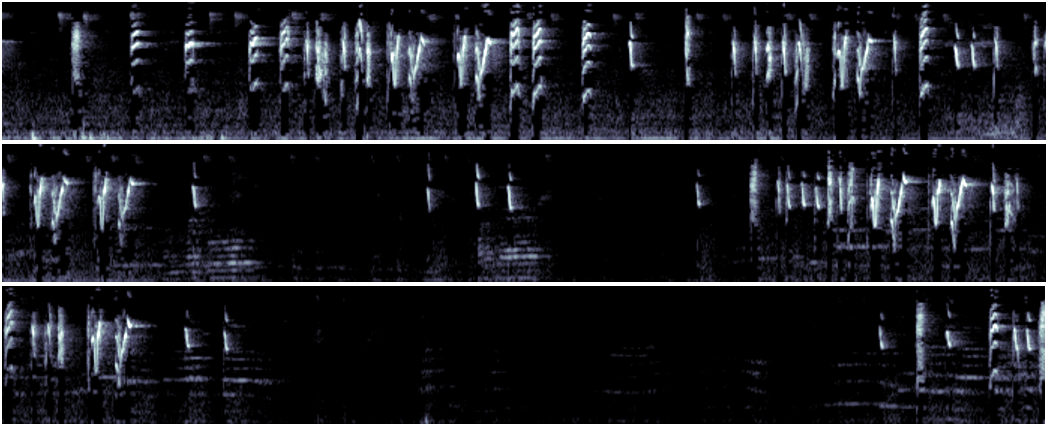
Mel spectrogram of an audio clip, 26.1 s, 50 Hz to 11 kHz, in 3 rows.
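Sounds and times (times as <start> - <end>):
Malaysian pied fantail song with fast high chirps and whistles: 0.0 - 10.5, 12.2 - 13.1, 14.4 - 19.2, 24.6 - 26.0
faint low hum: 0.0 - 26.0.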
